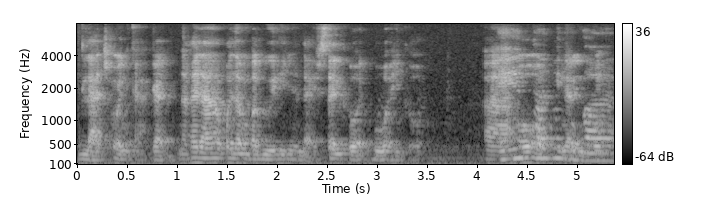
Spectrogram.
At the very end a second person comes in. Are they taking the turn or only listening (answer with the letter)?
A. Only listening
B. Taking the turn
B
